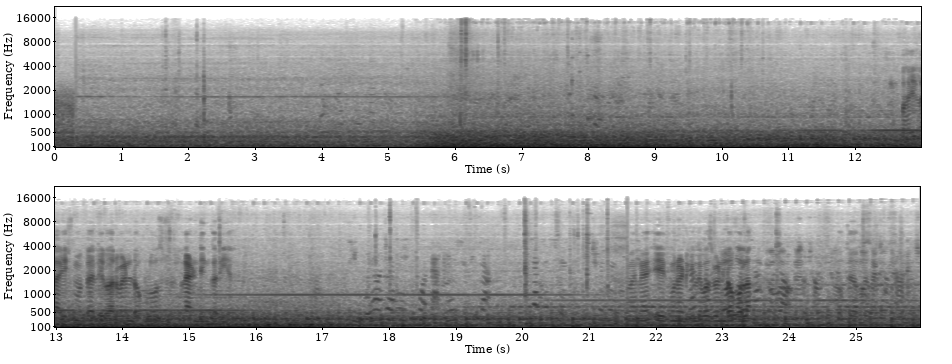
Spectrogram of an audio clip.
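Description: Jet airliner cabin noise: a steady engine drone, then about six seconds in a sudden, much louder low rumble, typical of touchdown and the landing roll with reverse thrust, which eases off at around seventeen seconds. Faint voices underneath.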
